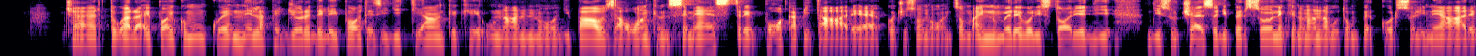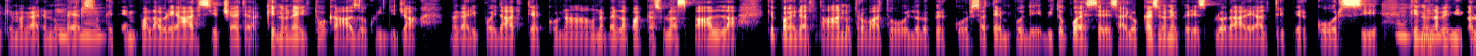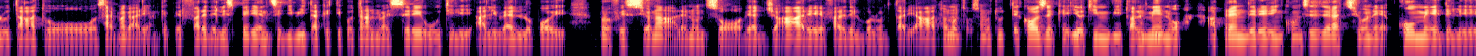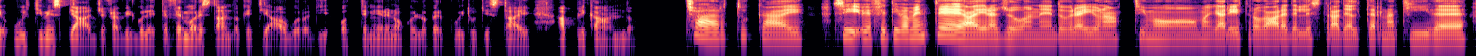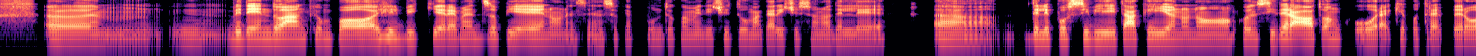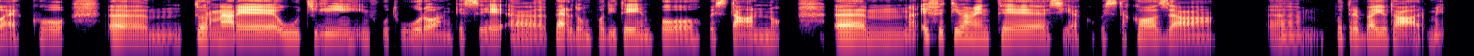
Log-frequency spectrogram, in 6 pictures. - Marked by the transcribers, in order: "dirti" said as "ditti"; other background noise
- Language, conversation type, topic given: Italian, advice, Come posso gestire l’ansia di fallire in un nuovo lavoro o in un progetto importante?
